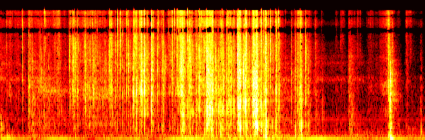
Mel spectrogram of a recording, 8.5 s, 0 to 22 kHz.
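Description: A foil Pokémon Scarlet & Violet 151 booster pack wrapper is torn open by hand, crinkling and tearing for about four seconds from a second and a half in. A single short sharp click comes near the end.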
